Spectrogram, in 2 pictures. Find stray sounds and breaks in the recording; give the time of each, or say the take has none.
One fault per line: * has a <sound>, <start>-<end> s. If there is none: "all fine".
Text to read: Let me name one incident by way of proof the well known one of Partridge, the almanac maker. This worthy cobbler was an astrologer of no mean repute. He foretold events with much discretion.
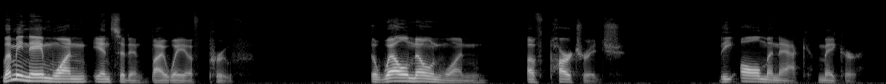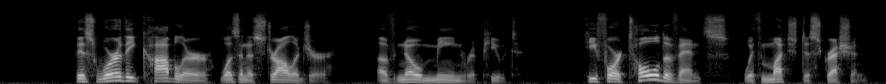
all fine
